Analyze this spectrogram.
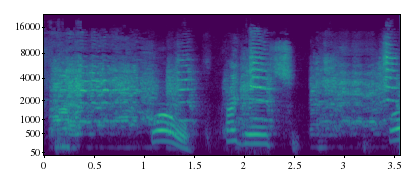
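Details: Farm domestic geese being fed on a homestead give loud, nasal, harsh honks in overlapping bursts, roughly one a second, some sliding downward in pitch; a man's voice is heard briefly.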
